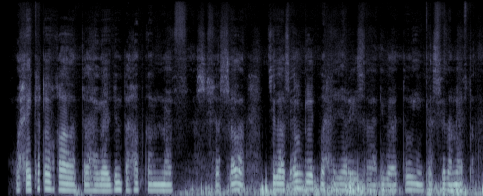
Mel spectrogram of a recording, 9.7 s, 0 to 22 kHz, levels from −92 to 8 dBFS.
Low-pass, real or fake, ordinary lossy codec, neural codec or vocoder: none; fake; none; codec, 44.1 kHz, 3.4 kbps, Pupu-Codec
